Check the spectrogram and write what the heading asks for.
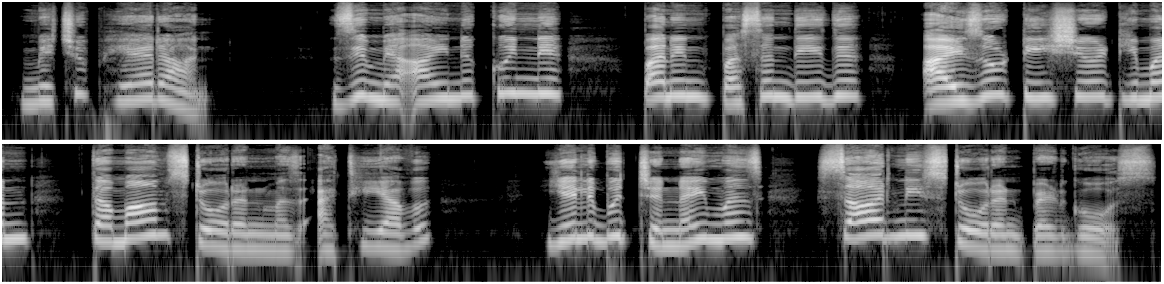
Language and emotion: Kashmiri, sad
